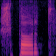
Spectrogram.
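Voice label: "šport", Slovak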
